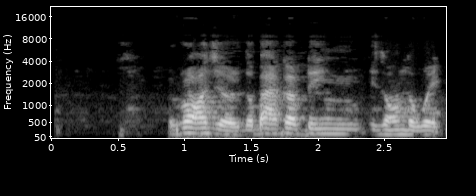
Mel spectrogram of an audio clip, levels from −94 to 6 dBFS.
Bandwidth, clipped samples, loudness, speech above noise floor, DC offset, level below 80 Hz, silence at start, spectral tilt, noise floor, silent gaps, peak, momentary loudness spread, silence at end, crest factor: 7.6 kHz; under 0.1%; -16 LUFS; 41 dB; under 0.1%; -62 dBFS; 0.9 s; -7.5 dB/octave; -57 dBFS; none; 0 dBFS; 13 LU; 0.05 s; 18 dB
